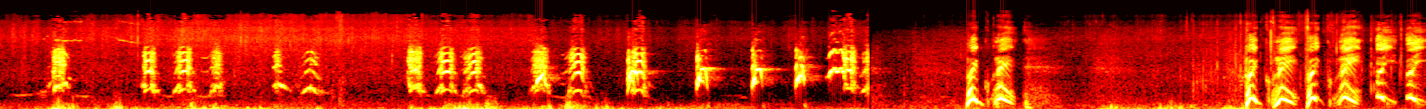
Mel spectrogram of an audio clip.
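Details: Podenco puppies hunting a rabbit in open countryside, giving bursts of high, harmonic yelping barks, short yips repeated rapidly in irregular runs, some sliding downward in pitch, while a man shouts encouragement to a dog called Faruk.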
